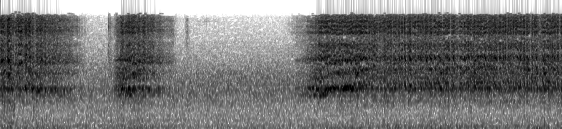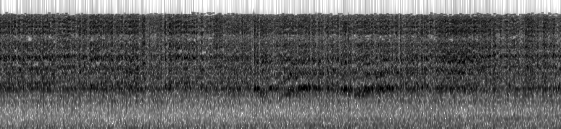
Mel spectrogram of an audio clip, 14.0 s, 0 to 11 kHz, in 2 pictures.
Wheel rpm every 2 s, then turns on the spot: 30, 50, 160, 160, 150, 140, 160.
none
